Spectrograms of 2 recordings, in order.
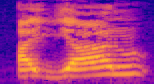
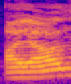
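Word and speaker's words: عيّان: यह है की आप अयन रख लेने यानी इन के जबर और यहां की ताशदीद के साथ नाम रखा जा सकता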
